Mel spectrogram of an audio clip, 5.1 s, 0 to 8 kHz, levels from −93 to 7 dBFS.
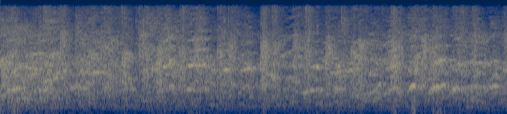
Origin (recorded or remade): recorded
